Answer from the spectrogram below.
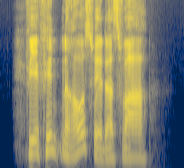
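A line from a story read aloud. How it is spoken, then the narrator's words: Called out. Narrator (German): rief Roughshot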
